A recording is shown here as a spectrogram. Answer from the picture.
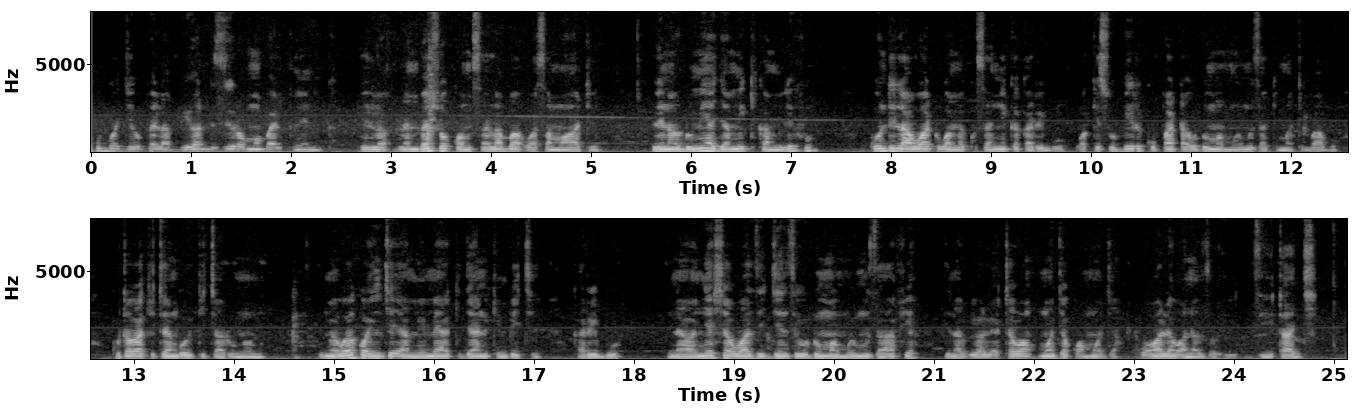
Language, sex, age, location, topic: Swahili, male, 25-35, Nairobi, health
